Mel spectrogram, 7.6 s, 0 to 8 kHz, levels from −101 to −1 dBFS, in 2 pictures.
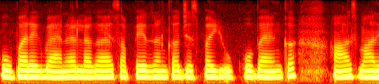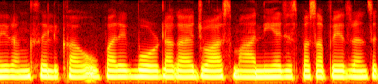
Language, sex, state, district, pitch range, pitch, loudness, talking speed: Hindi, female, Uttar Pradesh, Budaun, 175-180 Hz, 175 Hz, -13 LUFS, 240 wpm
